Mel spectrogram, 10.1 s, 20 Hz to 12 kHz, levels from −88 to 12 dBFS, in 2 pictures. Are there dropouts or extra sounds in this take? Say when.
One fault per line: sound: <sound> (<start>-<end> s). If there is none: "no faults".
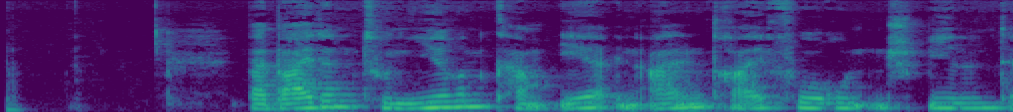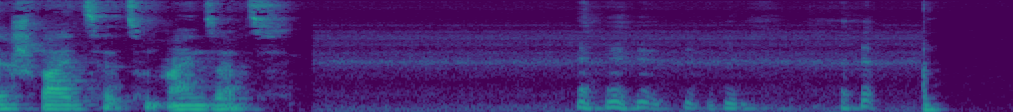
sound: laugh (7.9-9.5 s)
